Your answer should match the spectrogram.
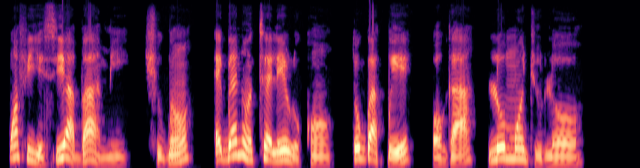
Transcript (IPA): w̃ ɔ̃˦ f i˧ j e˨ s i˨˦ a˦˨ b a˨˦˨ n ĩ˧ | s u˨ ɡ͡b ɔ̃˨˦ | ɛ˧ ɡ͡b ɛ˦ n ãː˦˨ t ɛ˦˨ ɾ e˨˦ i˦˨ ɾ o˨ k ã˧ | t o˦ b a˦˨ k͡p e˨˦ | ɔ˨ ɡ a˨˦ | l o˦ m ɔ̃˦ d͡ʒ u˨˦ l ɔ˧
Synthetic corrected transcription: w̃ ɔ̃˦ f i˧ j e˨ s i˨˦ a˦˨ b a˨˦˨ m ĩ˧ | ʃ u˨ ɡ͡b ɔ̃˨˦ | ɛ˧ ɡ͡b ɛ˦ n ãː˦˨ t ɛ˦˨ l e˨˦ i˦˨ ɾ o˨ k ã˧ | t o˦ ɡ͡b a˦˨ k͡p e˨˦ | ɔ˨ ɡ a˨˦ | l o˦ m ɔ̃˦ d͡ʒ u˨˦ l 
